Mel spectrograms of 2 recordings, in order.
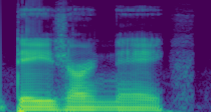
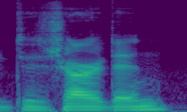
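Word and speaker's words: Desjardins: We have Dejou. Pause. I'm Um his name is Dejardan.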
